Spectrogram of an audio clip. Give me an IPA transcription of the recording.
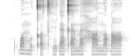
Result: ɓɔ˥ mʊ˩kʼʌ˩ tʰi˩ɗæ˧kʼæ˧mæ˧ hɑ˥ nɒ˥ɠɑ˥

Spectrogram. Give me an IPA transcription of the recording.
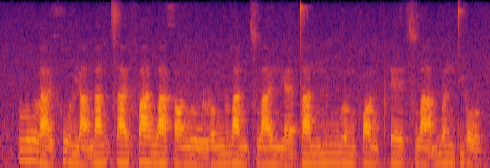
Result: lu˥la˨˩ɪ̯xu˥˩ljä˨˩ n̪a˧˥nt͡sa˧˥ɪ̯ fä˥ lwä˥˩xɑ˧˥ŋ lu˨˩ ɻɤ˧˥ŋɻwa˥˩nt͡swa˧˥ɪ̯n̪jɛ˨˩ t̪a˥nmi˥ŋlʊ˥˧ŋ fɑ˥˧ŋpʰe˥˧ɪ̯ t͡swä˥˩ mwə˥nt̪jo˥˩ʊ̯

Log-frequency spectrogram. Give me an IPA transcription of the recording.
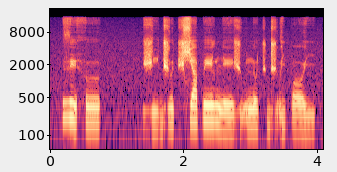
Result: ðɪ˦˨hʊ˦ | ʒi˨d͡ʒʊː˦t͡ʃ ɕa˦peː˦lneː˨ ʒṵ˦no˦t͡ʃ d͡ʒo̰˦j pɔ˦j

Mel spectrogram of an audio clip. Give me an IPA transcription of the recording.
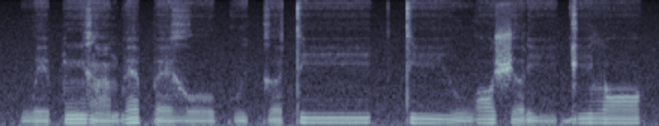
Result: we˨pĩ˧ɣã˨bɛ˦ pɛ˨ɣoː˨kʷi˨kə˨˦ tiː˦ | tiː˦˨ wɔ˦ʃə˧ɾiː˨ ɡi˦lɔ˦

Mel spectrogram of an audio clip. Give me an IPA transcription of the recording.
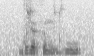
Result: ɡozœhɵmu dʱu

